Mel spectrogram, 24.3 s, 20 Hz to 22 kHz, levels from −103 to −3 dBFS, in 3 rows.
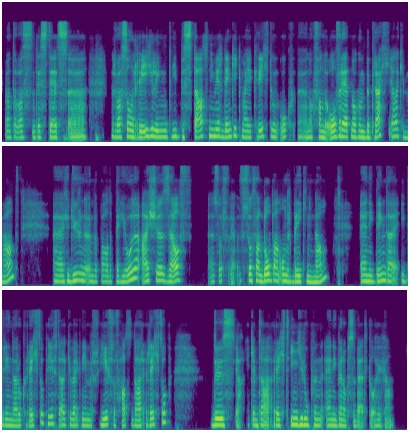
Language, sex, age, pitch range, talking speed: Dutch, female, 20-39, 165-190 Hz, 190 wpm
